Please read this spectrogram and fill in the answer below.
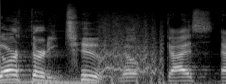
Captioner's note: skidding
